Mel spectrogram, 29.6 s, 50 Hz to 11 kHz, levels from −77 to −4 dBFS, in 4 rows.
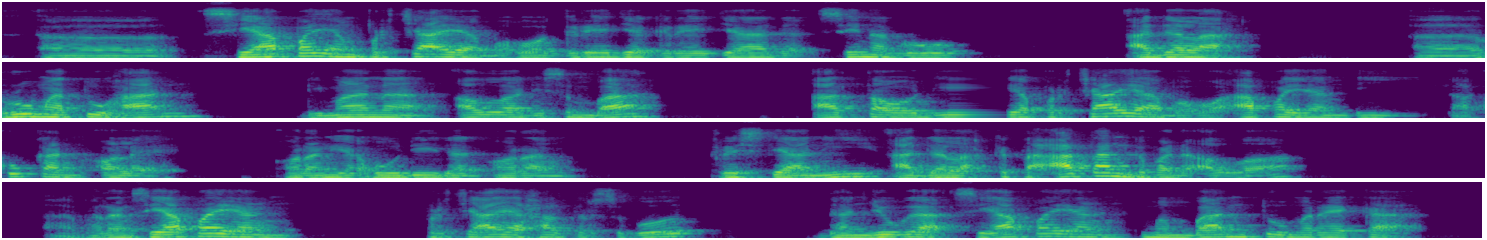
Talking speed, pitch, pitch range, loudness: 85 wpm, 125 Hz, 110-135 Hz, -25 LUFS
